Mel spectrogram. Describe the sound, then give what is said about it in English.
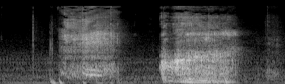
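Two harsh, raspy throat-clearing bursts, each lasting under a second with a brief pause between, like someone with allergies hawking up phlegm. No speech. “Oh my God, you guys just heard me cough or, you know, like hawk up a goober.”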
